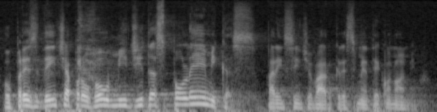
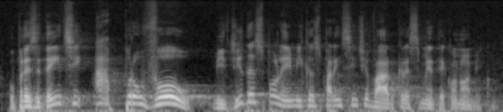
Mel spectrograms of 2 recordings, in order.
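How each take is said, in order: First: The words "medidas polêmicas" are stressed. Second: The word "aprovou" is stressed. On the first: It appeals to opponents of the president. "você dá ênfase nas medidas polêmicas" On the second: It appeals to people awaiting the approval. "Você dá ênfase no aprovou"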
